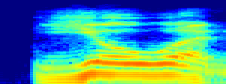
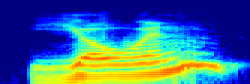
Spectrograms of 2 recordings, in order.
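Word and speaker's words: Eoin: Is that e o i n. How do you pronounce that? Yoan, I think yoan, I would say.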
